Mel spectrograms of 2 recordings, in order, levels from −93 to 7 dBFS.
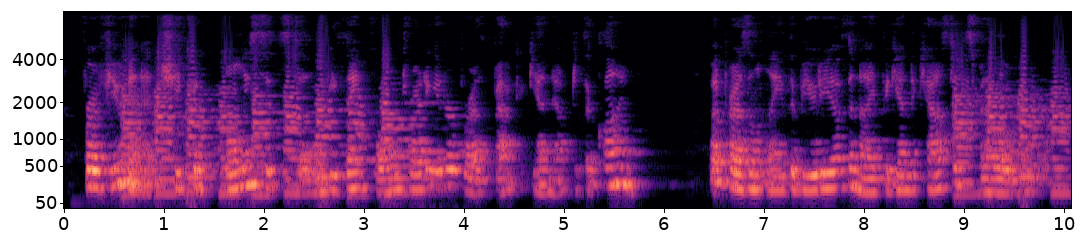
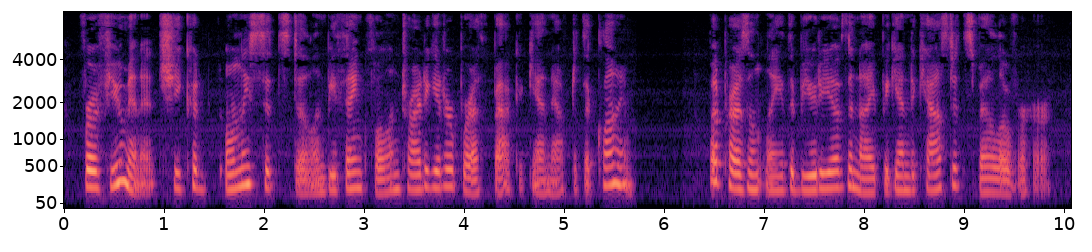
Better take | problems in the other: second | noise reduction (classical method WPE with log-MMSE)

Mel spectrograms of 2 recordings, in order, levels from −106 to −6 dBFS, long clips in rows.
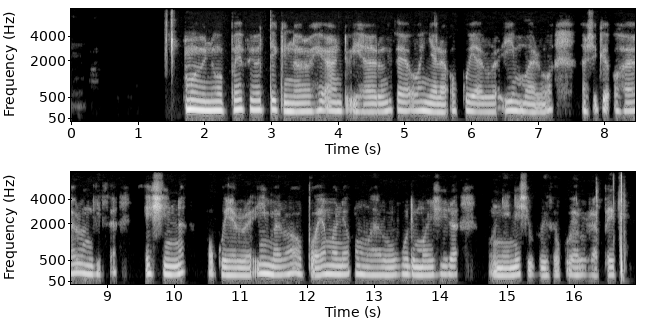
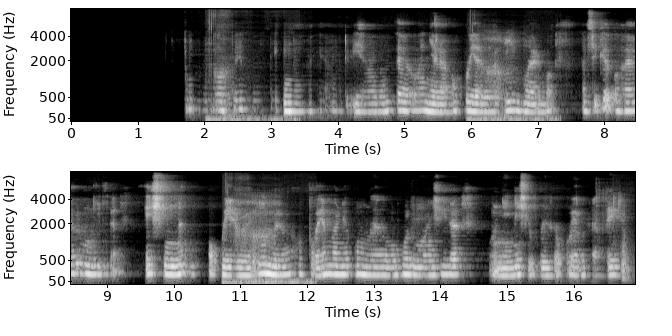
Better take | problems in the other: first | noise reduction (neural mask model DeepFilterNet 3)

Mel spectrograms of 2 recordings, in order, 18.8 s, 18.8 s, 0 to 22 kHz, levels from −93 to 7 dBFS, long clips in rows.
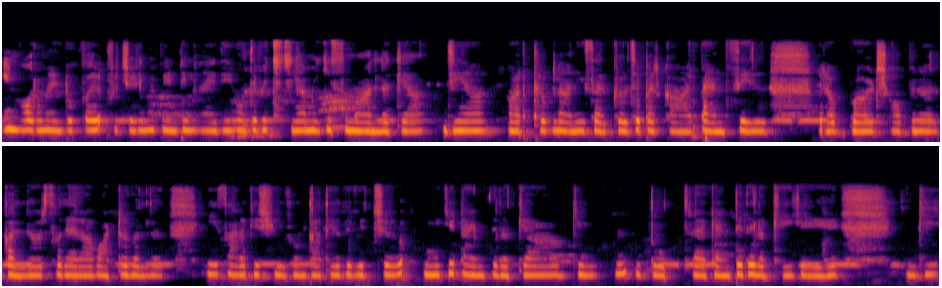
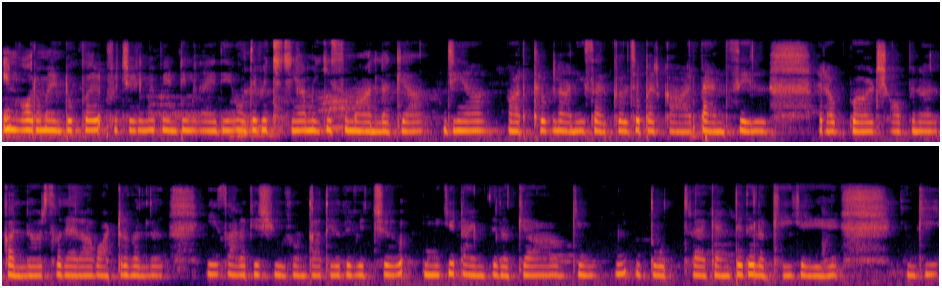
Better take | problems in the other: second | noise reduction (classical method log-MMSE)

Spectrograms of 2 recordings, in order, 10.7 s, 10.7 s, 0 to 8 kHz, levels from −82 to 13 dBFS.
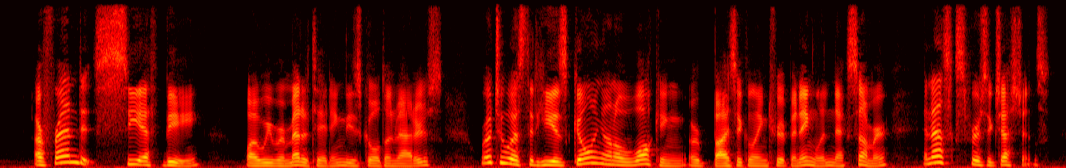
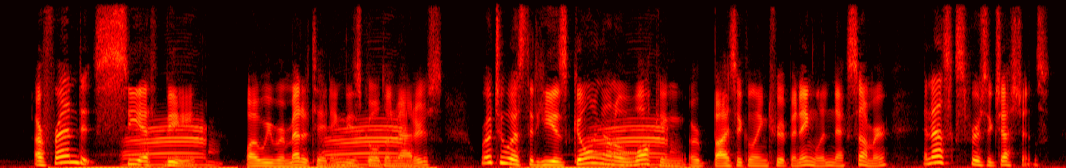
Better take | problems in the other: first | background sound (Livestock, farm animals, working animals); 3 dB below the speech

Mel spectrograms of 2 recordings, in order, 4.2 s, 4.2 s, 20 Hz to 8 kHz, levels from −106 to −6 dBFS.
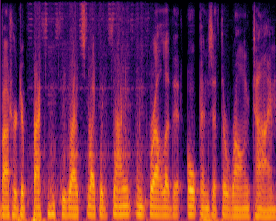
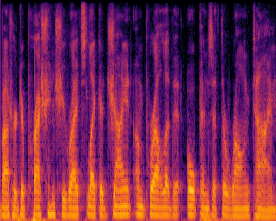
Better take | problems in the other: second | noise reduction (neural separator model SepFormer DNS4)

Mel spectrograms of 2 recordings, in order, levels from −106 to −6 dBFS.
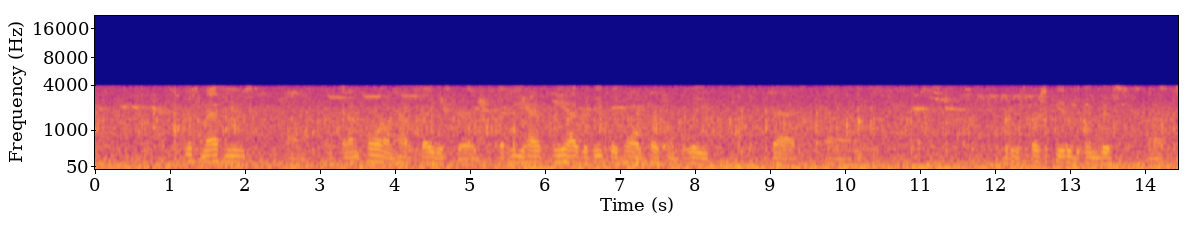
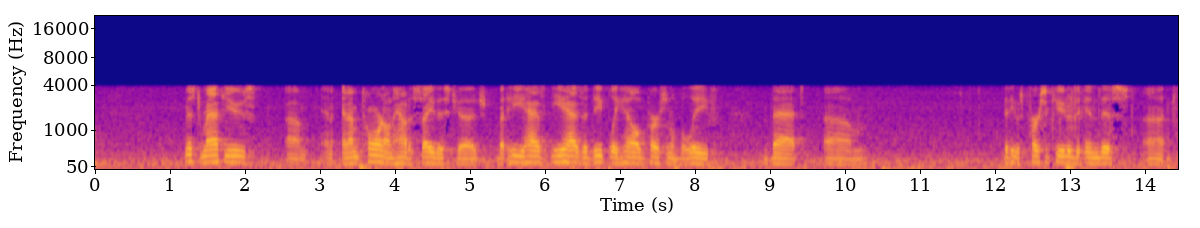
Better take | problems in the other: second | background sound (Rain); 1 dB above the speech

